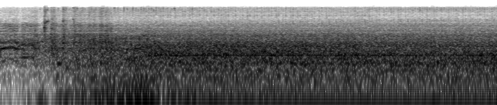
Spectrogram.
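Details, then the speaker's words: New self-contained generator for a GMC motorhome, with its built-in rubber-isolated exhaust and muffler, run with the casing off and no extra exhaust: a short cranking burst catches into a steady, even hum with a faint whine. Normal quiet start and idle. "It's a very quiet generator. I'm gonna run it here in a second. You'll hear what it sounds like without any extra exhaust or anything installed."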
